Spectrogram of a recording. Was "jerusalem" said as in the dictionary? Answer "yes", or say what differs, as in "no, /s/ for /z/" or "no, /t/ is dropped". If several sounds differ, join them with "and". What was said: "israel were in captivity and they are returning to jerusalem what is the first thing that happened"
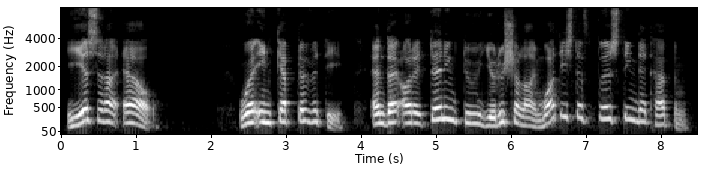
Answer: no, /ʃ/ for /s/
